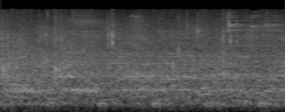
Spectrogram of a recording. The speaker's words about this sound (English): Listen to this crowd. Absolutely superb.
